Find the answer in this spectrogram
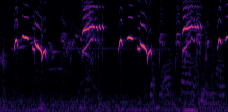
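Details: Oriental magpie-robin giving agitated song used to provoke other magpie-robins: loud, varied whistled phrases sweeping up and down with sharp chirps, broken by brief pauses.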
